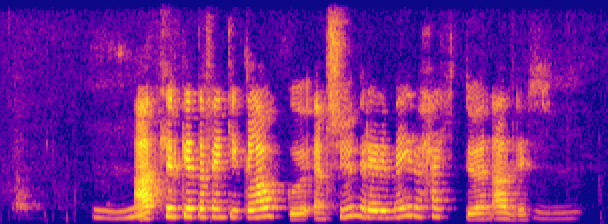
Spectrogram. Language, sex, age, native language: Icelandic, female, 30-39, Icelandic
